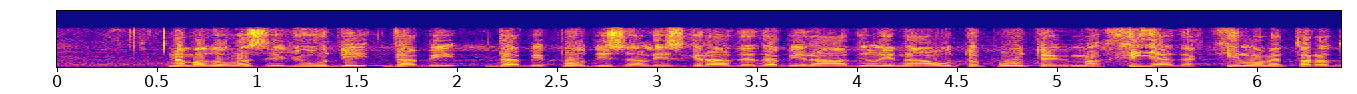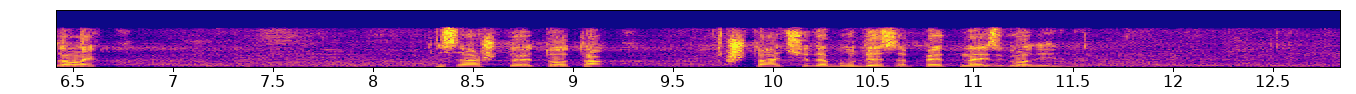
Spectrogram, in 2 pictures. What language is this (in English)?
Serbian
